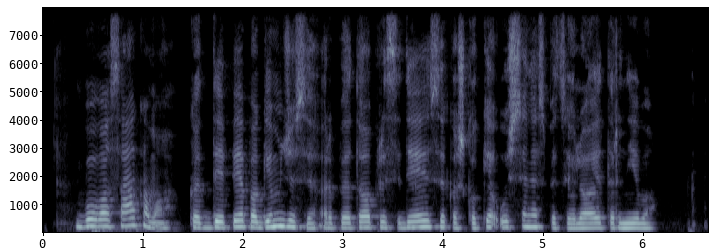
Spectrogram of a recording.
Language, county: Lithuanian, Šiauliai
